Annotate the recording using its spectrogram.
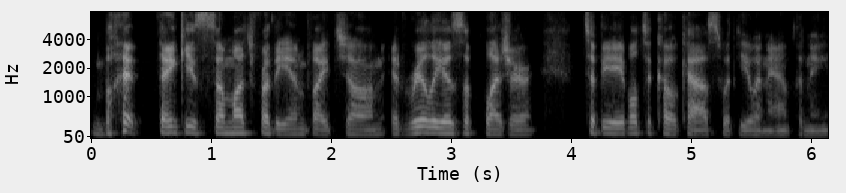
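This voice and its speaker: With an upbeat, energetic tone, a man talks at a moderate pace and medium pitch with ordinary pitch variation, in a very clean recording with a silent background and a dry, close sound with no echo. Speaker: variety streamer, VTuber. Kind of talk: livestream commentary chat.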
